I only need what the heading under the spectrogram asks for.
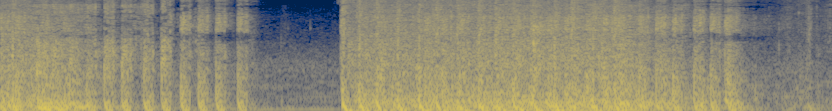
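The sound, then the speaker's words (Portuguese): Gunfire in the video game PUBG Mobile: a quick string of evenly spaced loud shots, a brief silence, then a longer dense stream of rapid fire that trails off at the end, with no talk. “Nossa, olha as balinhas. Que isso. É muito satisfatório ver essas balas de sniper, né, mano?”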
